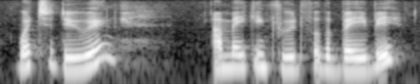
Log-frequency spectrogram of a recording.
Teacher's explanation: really the last feature I'd like to mention is in tonation in kiwi accents declarative utterances often have a rising instead of a falling intonation and this high-rising terminal can also be found in Australian accents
